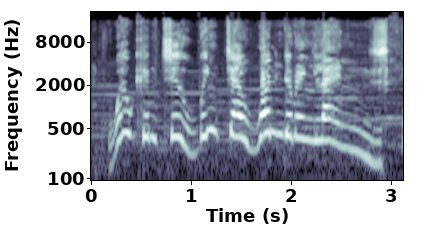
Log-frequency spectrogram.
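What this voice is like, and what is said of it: Scary Christmas elf voice. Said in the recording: “my magical Christmas elf impression ... It was scary.”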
